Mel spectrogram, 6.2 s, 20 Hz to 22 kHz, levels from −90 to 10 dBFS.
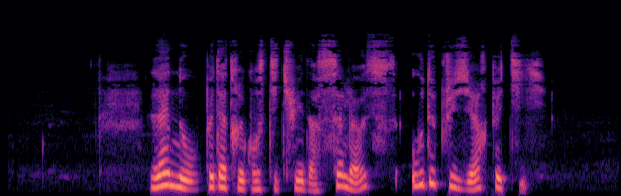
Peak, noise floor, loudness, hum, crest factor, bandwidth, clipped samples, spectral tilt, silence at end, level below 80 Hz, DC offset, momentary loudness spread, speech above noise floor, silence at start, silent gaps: -4 dBFS; -72 dBFS; -22 LUFS; none; 18 dB; 9.8 kHz; under 0.1%; -5 dB/octave; 0.8 s; -76 dBFS; under 0.1%; 15 LU; 51 dB; 1.5 s; none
